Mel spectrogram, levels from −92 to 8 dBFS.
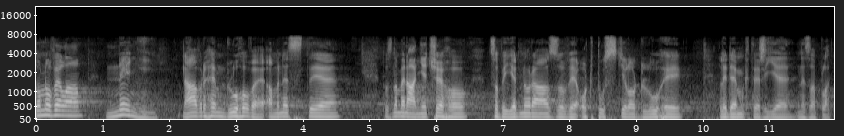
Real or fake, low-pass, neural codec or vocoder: real; 7.2 kHz; none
